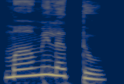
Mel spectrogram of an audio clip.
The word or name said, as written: ಮಾಮಲತಿ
